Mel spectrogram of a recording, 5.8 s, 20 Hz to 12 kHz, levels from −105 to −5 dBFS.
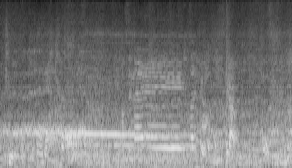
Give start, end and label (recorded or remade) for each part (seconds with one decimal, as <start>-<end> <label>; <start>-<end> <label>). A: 0.0-1.7 remade; 1.7-3.9 recorded; 3.9-5.9 remade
